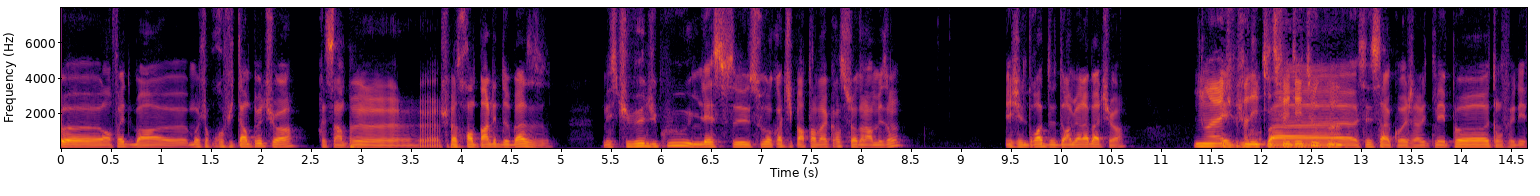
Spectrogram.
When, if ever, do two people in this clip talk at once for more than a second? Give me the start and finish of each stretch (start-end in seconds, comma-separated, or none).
11.6-12.8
